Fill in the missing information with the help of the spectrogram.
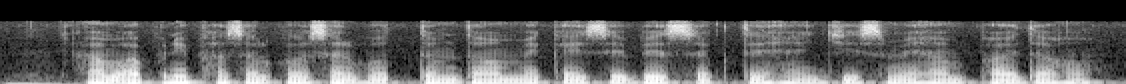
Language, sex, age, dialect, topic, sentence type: Magahi, male, 18-24, Western, agriculture, question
